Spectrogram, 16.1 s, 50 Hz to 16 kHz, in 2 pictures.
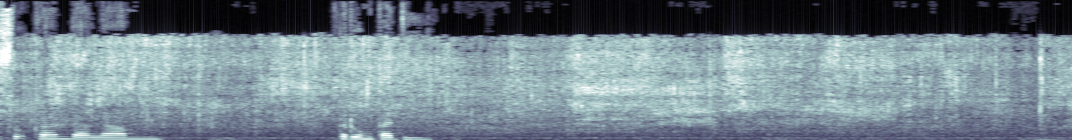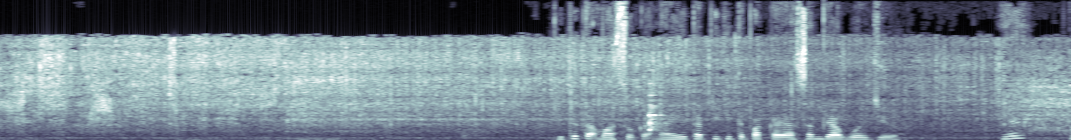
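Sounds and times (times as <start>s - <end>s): food sizzling in a wok: 0.0s - 16.0s
spatula stirring: 0.1s - 10.2s.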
